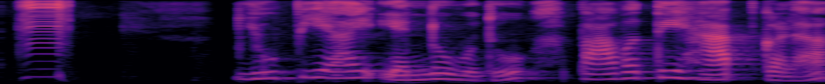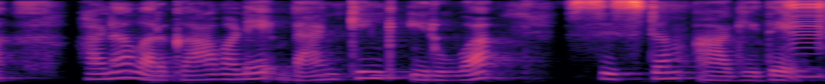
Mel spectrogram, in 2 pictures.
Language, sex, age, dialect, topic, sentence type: Kannada, female, 46-50, Mysore Kannada, banking, statement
